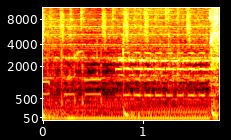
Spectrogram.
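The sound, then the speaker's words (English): A telephone rings steadily with a sustained, bright electronic tone that fills the moment at moderate loudness, with no one speaking over it. “Nick, pick up the phone.”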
